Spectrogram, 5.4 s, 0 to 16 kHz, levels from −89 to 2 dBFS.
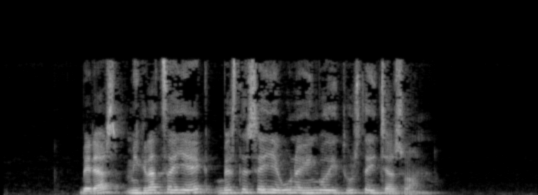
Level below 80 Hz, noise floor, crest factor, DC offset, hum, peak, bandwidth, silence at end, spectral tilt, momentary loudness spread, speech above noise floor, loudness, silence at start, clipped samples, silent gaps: -64 dBFS; -72 dBFS; 18 dB; under 0.1%; none; -6 dBFS; 12 kHz; 1.05 s; -3.5 dB/octave; 6 LU; 50 dB; -22 LUFS; 0.8 s; under 0.1%; none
